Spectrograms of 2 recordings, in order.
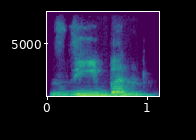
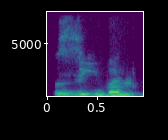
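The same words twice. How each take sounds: First: "जीबन" very slow, a buzzing Z at the start. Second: "जीबन" repeated softer, with the same Z start; quieter repeat. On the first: Teacher shows how the word starts. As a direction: drag out "जीबन", Z not S. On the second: Teacher repeats the word for the student. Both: Shown as a demonstration. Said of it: "इसे हम क्या बोल रहे हैं".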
